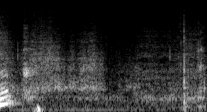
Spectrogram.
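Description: A hardcover album book being slid out of its cardboard slipcase: a brief papery rub and a soft thump just after the start, then quiet handling with a small click near the end.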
